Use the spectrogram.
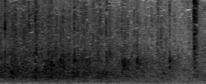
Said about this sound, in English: Give yourself a little golf clap.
